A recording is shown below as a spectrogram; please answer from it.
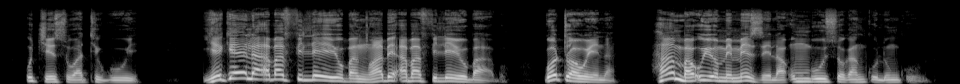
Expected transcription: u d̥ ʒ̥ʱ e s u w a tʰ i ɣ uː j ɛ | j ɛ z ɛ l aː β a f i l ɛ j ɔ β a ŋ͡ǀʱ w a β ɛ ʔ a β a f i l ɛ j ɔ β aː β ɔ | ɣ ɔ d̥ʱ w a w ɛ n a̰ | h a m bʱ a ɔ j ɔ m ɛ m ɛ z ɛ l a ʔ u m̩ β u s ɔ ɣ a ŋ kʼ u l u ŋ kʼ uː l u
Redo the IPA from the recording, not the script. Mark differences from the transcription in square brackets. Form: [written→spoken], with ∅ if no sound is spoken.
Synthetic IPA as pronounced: u d̥ ʒ̥ʱ e s u w a tʰ i ɣ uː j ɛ | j ɛ [z→ɣ] ɛ l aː β a f i l ɛ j ɔ β a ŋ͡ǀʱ w a β ɛ ʔ a β a f i l ɛ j ɔ β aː β ɔ | ɣ ɔ d̥ʱ w a w ɛ n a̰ | h a m bʱ a [ɔ→u] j ɔ m ɛ m ɛ z ɛ l a ʔ u m̩ β u s ɔ ɣ a ŋ kʼ u l u ŋ kʼ uː l u

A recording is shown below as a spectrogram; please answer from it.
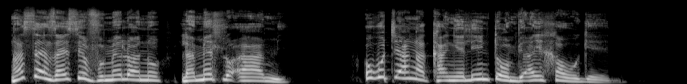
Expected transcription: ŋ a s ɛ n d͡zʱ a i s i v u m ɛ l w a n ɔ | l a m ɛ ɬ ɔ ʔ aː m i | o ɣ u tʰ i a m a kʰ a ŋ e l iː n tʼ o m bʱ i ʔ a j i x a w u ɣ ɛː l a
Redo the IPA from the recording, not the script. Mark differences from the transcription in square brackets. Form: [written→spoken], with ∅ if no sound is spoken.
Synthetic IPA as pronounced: ŋ a s ɛ n d͡zʱ a i s i v u m ɛ l w a n ɔ | l a m ɛ ɬ ɔ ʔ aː m i | [o→u] ɣ u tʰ i a [m→ŋ] a kʰ a ŋ [e→ɛ] l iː n tʼ o m bʱ i [ʔ→∅] a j i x a w u ɣ ɛː l [a→ɛ]

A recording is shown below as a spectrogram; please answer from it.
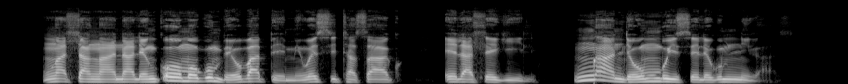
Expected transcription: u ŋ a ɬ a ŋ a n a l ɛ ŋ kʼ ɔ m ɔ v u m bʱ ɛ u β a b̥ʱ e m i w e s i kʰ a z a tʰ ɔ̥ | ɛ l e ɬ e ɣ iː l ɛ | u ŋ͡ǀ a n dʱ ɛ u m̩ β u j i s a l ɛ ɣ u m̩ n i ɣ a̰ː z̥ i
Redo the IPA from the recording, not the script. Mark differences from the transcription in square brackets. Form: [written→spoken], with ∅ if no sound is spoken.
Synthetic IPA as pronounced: u ŋ a ɬ a ŋ a n a l ɛ ŋ kʼ ɔ m ɔ [v→ɣ] u m bʱ ɛ u β a b̥ʱ e m i w e s i [kʰ→tʰ] a [z→s] a [tʰ→kʰ] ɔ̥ | ɛ l [e→a] ɬ e ɣ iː l ɛ | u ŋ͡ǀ a n dʱ ɛ u m̩ β u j i s [a→ɛ] l ɛ ɣ u m̩ n i ɣ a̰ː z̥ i

